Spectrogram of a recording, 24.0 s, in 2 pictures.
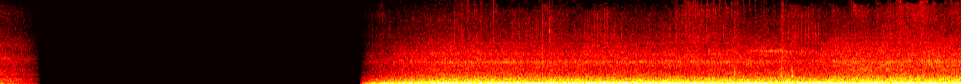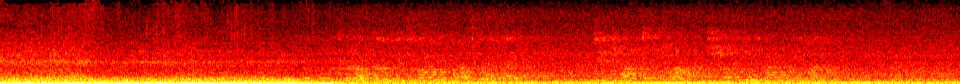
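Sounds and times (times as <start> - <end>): train cabin low rumble: 4.6 - 24.0.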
